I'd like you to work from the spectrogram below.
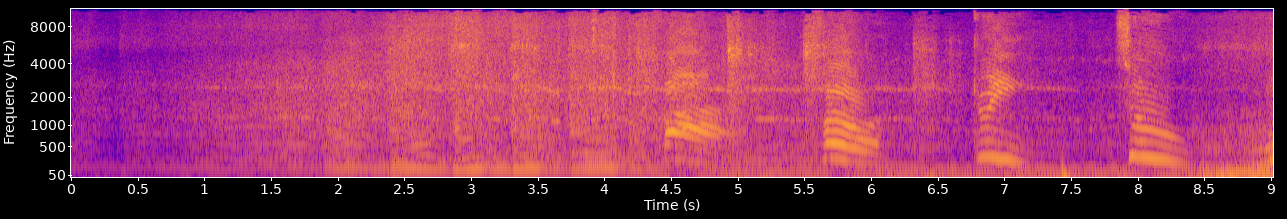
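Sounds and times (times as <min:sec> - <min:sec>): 
flamethrower truck engines rumbling and revving along a sugarcane field: 0:00.0 - 0:09.0
indistinct voices: 0:04.2 - 0:09.0.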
